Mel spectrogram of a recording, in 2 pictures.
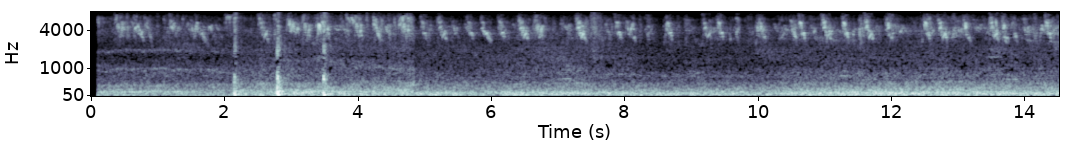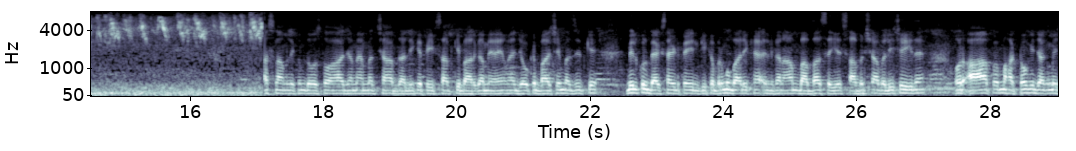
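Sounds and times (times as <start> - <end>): small birds chirping: 0.1 - 29.0
sharp knocks: 2.0 - 3.9.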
